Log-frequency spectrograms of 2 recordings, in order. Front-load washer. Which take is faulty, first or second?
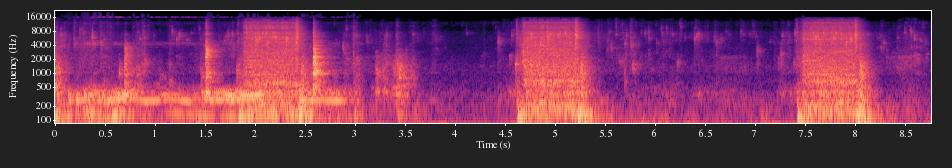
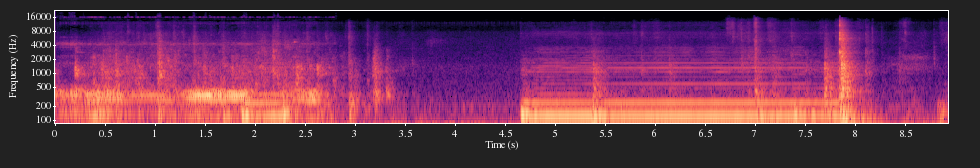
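second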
